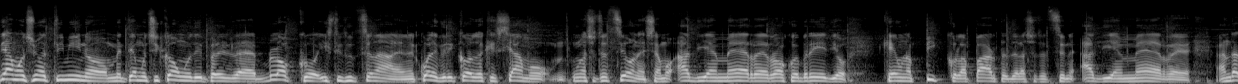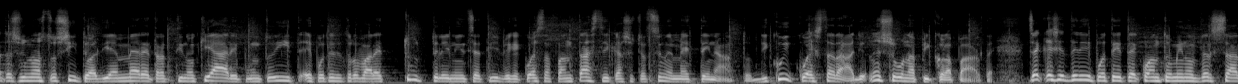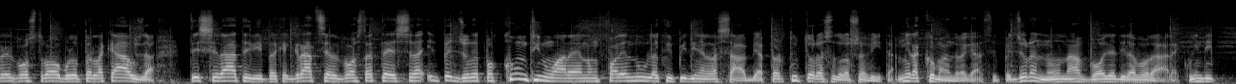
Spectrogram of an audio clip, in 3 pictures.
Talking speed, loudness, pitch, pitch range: 170 wpm, -20 LUFS, 155 Hz, 140-170 Hz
